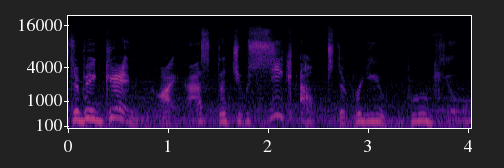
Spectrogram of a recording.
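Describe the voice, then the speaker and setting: A woman voicing a very old, formal man from a video game, speaking in courtly, measured phrases as he earnestly asks for help. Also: fairly high pitch, sing-song, fairly bright tone, faint music behind, voice pushed down. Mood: earnest, troubled.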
